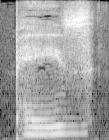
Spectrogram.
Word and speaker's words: pays: The S, the final S in these words is pronounced as a Z. Pays, buys.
